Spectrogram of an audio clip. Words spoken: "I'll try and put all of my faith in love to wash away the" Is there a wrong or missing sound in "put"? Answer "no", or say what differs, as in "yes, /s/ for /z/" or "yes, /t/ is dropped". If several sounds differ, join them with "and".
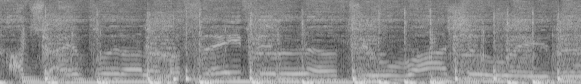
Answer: no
